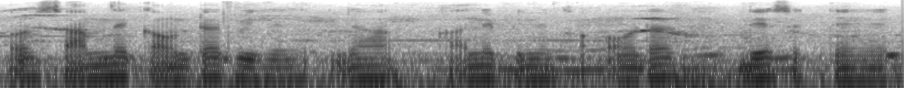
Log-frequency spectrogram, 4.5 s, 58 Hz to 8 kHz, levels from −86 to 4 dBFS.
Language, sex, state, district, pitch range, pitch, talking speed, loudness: Hindi, male, Uttar Pradesh, Lucknow, 90-100 Hz, 95 Hz, 170 wpm, -19 LUFS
